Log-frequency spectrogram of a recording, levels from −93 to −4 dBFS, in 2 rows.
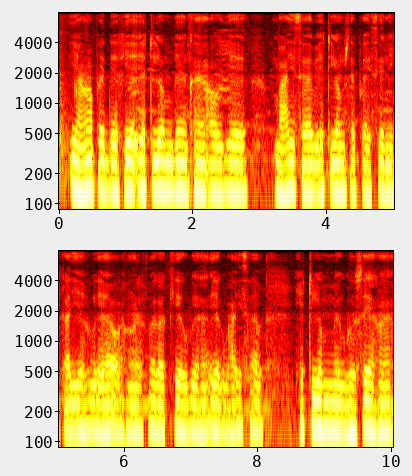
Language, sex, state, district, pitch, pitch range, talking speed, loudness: Hindi, male, Bihar, Kishanganj, 125 Hz, 120-130 Hz, 160 wpm, -17 LUFS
